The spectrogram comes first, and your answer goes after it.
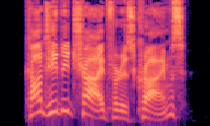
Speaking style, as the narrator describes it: Horace shouted over the chaos

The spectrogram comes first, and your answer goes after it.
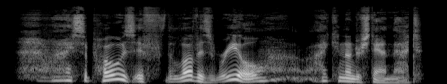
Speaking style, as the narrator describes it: Tawa murmured

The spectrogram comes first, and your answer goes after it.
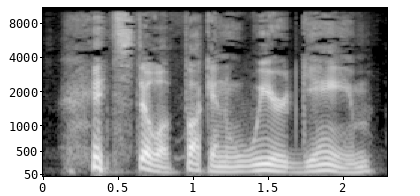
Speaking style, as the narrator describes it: I chuckled

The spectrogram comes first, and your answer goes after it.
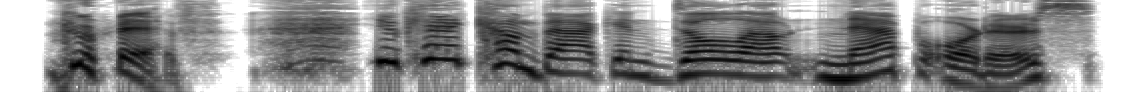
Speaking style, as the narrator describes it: Kristen chuckled

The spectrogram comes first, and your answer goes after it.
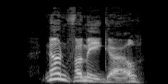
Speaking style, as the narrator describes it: Lerman snapped at the cockatoo woman

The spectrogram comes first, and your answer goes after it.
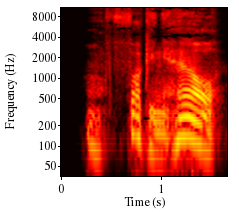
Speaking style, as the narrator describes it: I groaned

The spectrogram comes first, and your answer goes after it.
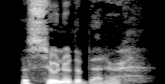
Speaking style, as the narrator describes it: he sighed

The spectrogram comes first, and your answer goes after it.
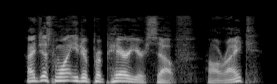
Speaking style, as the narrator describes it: grunted

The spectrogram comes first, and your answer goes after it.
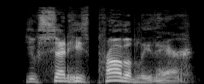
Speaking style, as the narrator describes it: I said through gritted teeth

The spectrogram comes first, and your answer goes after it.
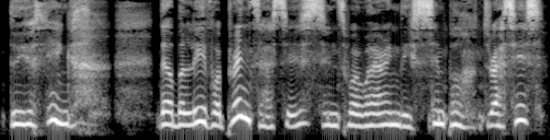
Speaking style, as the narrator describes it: Jessamine panted

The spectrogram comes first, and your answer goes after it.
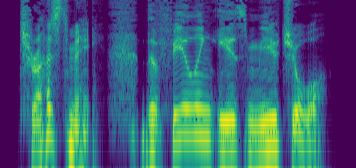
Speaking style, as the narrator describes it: laughed

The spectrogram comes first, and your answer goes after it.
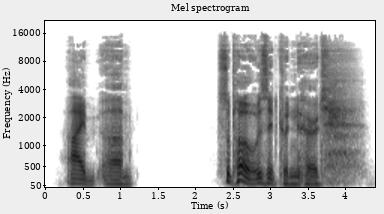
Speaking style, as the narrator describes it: Rodion sighed

